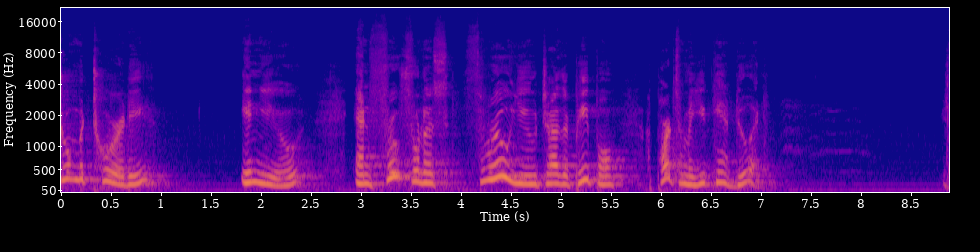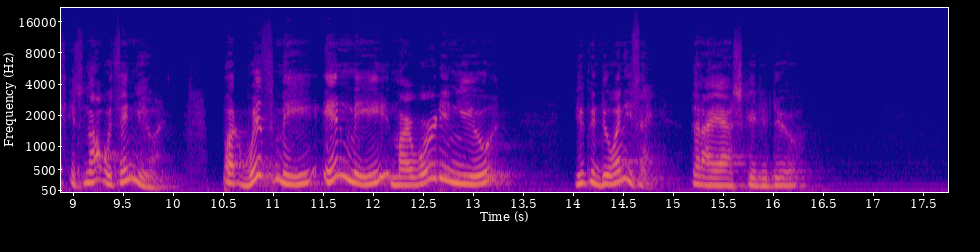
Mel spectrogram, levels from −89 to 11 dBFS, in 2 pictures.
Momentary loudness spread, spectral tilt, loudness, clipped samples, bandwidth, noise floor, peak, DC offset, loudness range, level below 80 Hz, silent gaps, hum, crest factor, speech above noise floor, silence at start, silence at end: 11 LU; -8 dB/octave; -29 LUFS; under 0.1%; 12.5 kHz; -63 dBFS; -12 dBFS; under 0.1%; 7 LU; -60 dBFS; none; none; 18 dB; 35 dB; 0 s; 1.45 s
